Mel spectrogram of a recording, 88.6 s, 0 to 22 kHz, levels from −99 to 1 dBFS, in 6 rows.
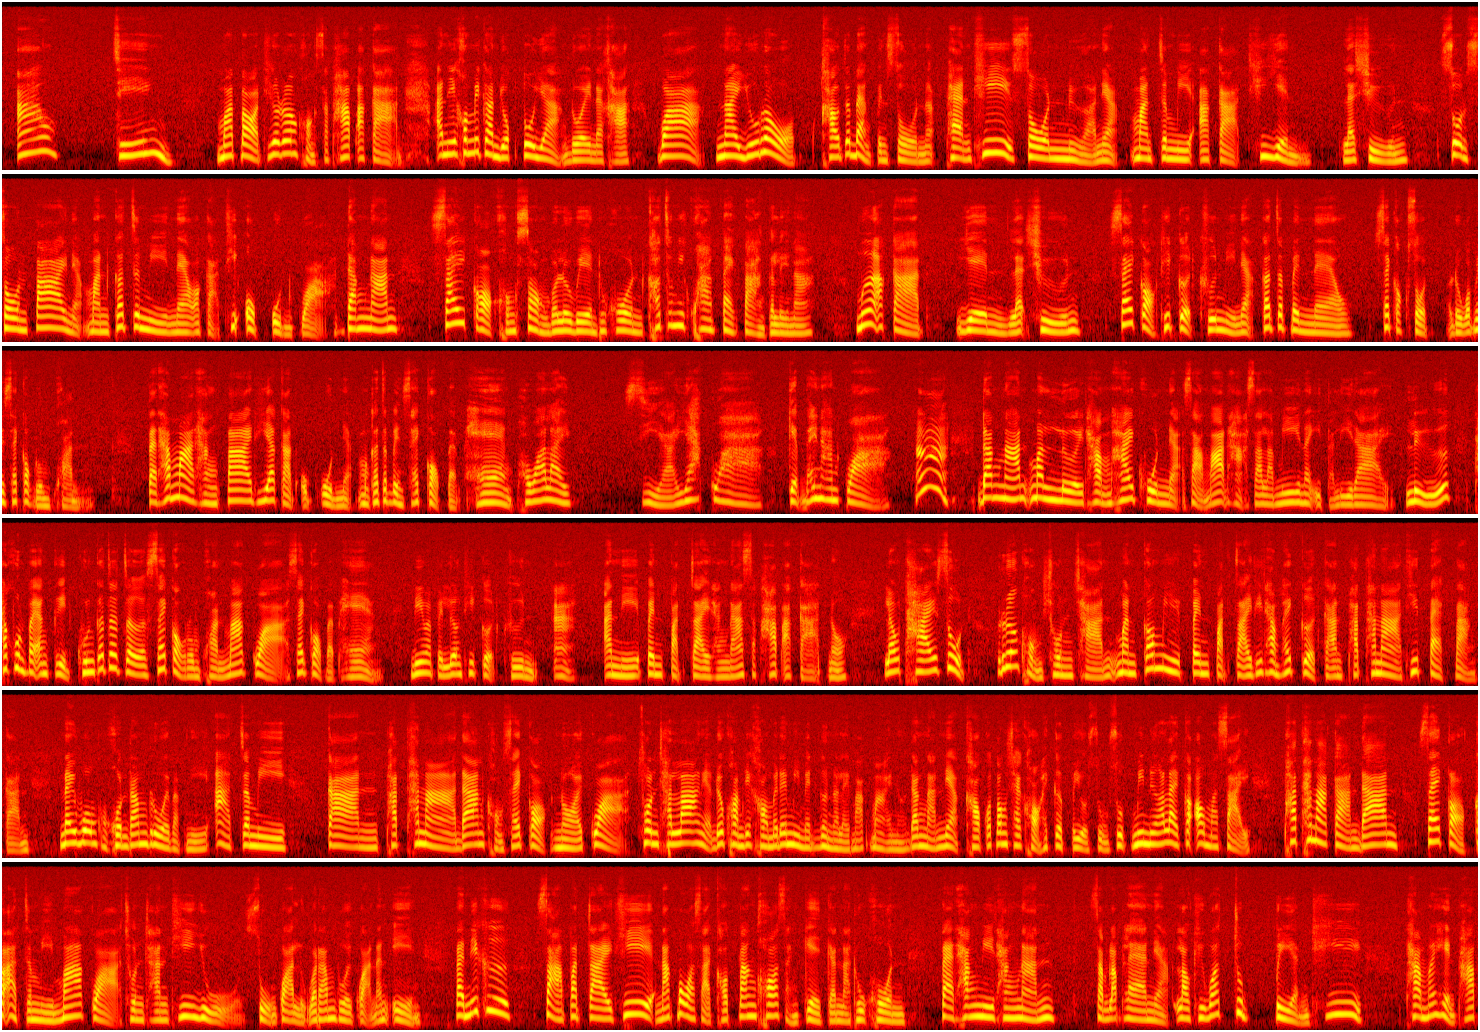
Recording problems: hiss; noticeable; throughout; 20 dB below the speech

